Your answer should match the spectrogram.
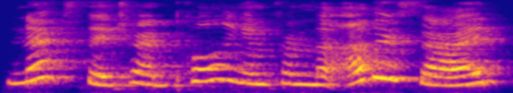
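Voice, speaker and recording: A woman teacher reading a picture book aloud to children in a gentle, slow way, stopping to ask them questions. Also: very high voice, expressive. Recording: roomy echo.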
